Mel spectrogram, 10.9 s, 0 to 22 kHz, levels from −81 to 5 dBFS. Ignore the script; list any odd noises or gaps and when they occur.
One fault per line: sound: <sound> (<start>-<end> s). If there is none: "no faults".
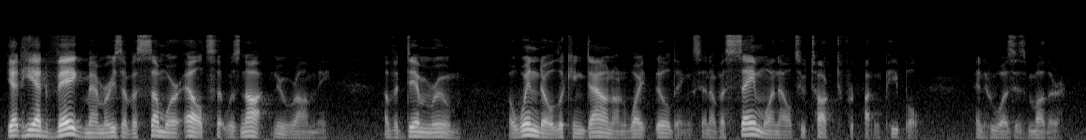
sound: dropout (8.5-8.7 s)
